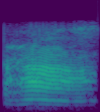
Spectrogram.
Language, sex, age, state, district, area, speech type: Hindi, male, 18-30, Rajasthan, Jaipur, urban, conversation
